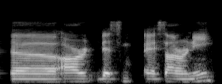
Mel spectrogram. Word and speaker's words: siRNA: Is that how you pronounce it? siRNA, yes.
